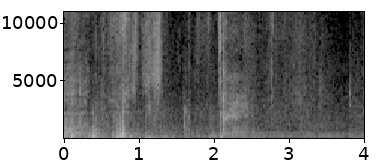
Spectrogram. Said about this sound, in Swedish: Nu tror jag jag ställer ifrån mig det här eh, hjulet här ett tag så får ni kika på det lite så under tiden jag fortsätter.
